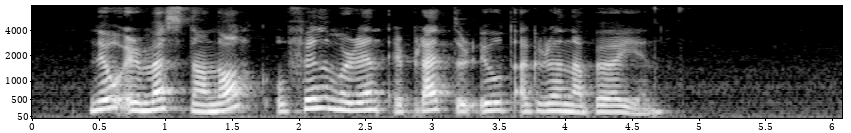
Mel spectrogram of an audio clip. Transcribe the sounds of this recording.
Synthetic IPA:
nuːʔɛɹmœst̪nanɔhkoːfɪlmʊɾɪnɛ̰ɹbɾajt̪ʊɾuːt̪ʰa̰wɡɾøːnabœːjɪ̰n

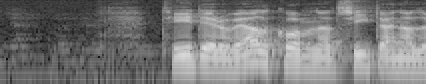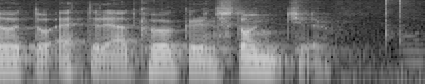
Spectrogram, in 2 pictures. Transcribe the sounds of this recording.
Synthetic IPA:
t̪ʰiːd̪ɛːɾuvɛːlkʰɔmənat̪siːd̪ajnaløːt̪ʊʔɛ̰t̪əɾɛat̪kʰøːkəɾɪnst̪ɔɲt͡ʃɪ̰ɾ

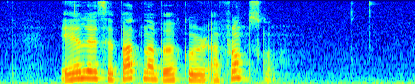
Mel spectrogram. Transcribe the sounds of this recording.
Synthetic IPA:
eːleːsəbat̪nabøːkʊɹa̰fɹɔn̥skʊ̰n

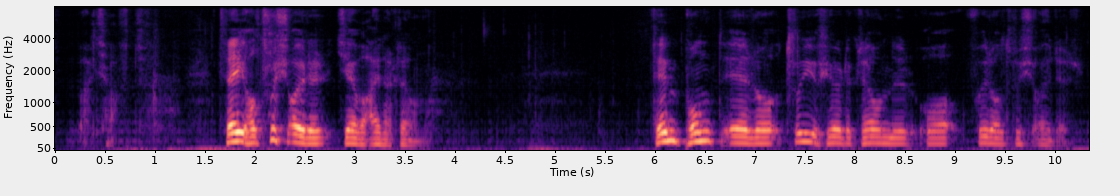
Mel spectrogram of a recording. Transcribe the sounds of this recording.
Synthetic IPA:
ɔlt͡ʃa̰ft̪ | t̪ʰvejɦɔlt̪ʰɾʊʃɔjɾɪɾt͡ɕɛːʋaajnakʰɾɔwna̰ | fɪmpʰʊŋt̪ɛɾʊt̪ʰɾʊjʊfjɔʈɪkʰɾɔwnɪɾɔfʊjɾhɔlt̪ʰɾʊʃɔjɾɪ̰ɾ

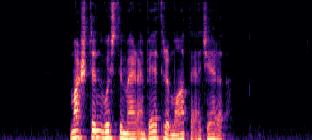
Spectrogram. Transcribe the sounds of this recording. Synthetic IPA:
maɹ̥t̪ɪnʋʊjst̪ɪmæːɾʔa̰jnbɛːt̪ɾəmɑːt̪ə̰ʔæ̰ðd͡ʑeːɾat̪a

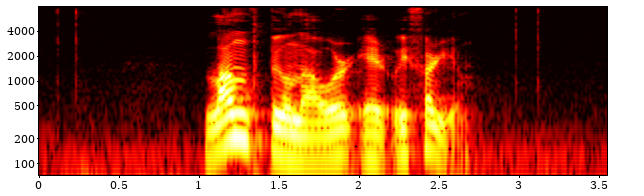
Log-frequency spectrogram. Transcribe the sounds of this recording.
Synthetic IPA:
lant̪bɪwnawəɹɛːɹṵjfœɹjʊ̰m

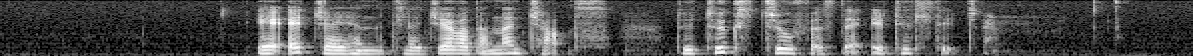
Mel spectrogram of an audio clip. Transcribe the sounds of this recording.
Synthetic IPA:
ɛɣʔɛt͡ʃːaɪhɛnːət̪ʰɪlaːðd͡ʒeːʋad̪ɛmnajnt͡ʃʰa̰nst̪ʰʊjt̪ʰʏkst̪ʰɾuːfɛst̪ə̰ʔɛɹt̪ʰɪl̥t̪ʰɪ̰t͡ʃə̥

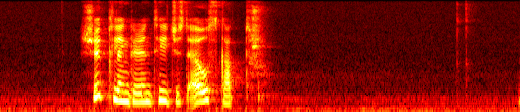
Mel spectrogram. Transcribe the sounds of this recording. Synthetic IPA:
ʃʏklɪŋkaɾɪnt̪ʰiːt͡ʃɪst̪œwskat̪ʊ̥ɾ̥

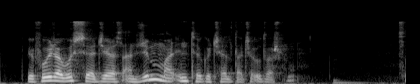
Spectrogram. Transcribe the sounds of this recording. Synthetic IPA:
ʋɪðfujɾavʊsːɪaðt͡ɕɛːɾast̪a̰jnrʏmːaɾʔɪ̰nt̪ʰœkʏt͡ɕʰɛlt̪at͡ɕʰɛṵːt̪vaɾskmun

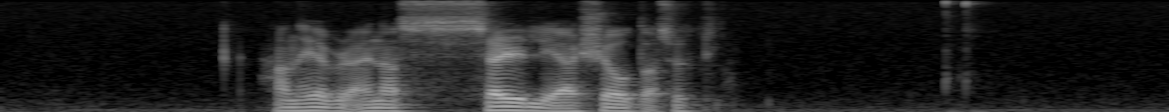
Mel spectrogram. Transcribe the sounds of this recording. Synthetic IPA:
hanheːʋəɹʔa̰jnasɛɹlɪaʃoːwt̪a̰sʏklḁ

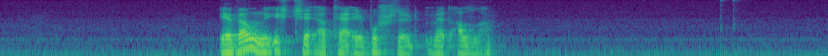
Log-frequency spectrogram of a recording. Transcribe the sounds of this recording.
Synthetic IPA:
ɛːɡʋœwnɪɪht͡ʃəʔæðt̪ʰɛːʔɛːɾbʊʂɪɾmɛːðalːa̰

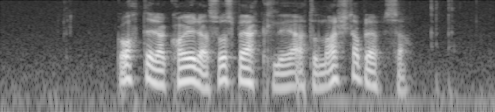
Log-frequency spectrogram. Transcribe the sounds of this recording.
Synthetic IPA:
ɡ̥ɔht̪ɛɾakʰɔjɾasɔspɛːklɪəa̰t̪hunːaʃt̪abɾɛm̥sa̰

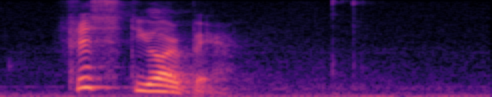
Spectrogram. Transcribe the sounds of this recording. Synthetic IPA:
fɾɪst̪jɔɹbɪ̰ɹ

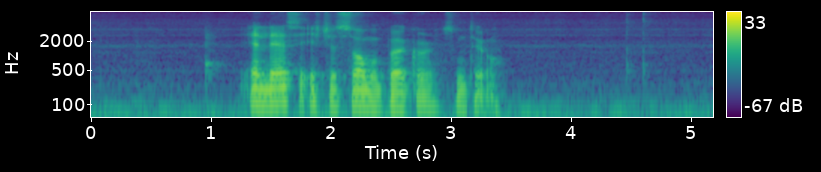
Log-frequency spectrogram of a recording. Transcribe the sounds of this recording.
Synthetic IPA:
ʔḛːleːsəʔɪçəsoːmʊbøːkəɹsɔm̩t̪ʰɪ̰ːʊ̰

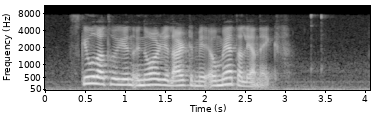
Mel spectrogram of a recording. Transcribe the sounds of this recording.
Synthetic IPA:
skjuːlɑt̪ʰuʏəno̰inoːɹjəlæːʈəmeːʔœ̰ʊmeːt̪ɑlɪɑ̰nɪ̰kf

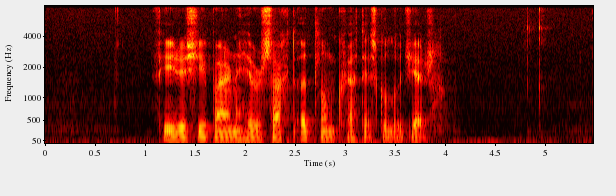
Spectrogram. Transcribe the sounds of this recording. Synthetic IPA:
fiːɹəʃiːpaɹɳəɦeːʋəɹsakt̪ʰœt̪lʊmkʰv̥ɛːt̪ʰːejskʊlʊ̰d͡ʒɛ̰ːɹa

